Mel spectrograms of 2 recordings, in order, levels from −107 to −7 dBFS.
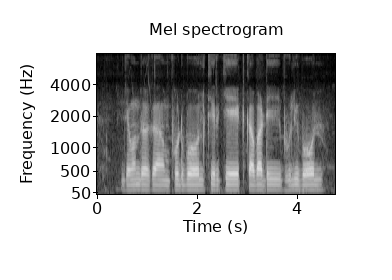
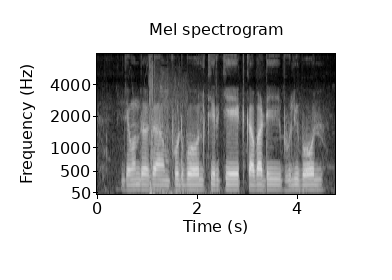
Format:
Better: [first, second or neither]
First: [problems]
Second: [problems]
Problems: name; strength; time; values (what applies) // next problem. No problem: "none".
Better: first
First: none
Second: background sound (Explosion); 18 dB below the speech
